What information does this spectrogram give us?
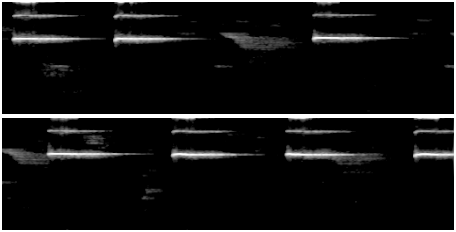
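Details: A black-capped lory, a daily active bird used as a trapping lure, sounds long, pure, level whistles that fade at the end. They come at uneven gaps, with softer slurred notes and faint chatter between.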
